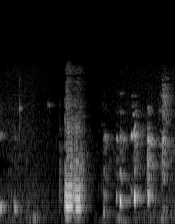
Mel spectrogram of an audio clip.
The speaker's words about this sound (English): Been farting a lot. That's what. All day.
